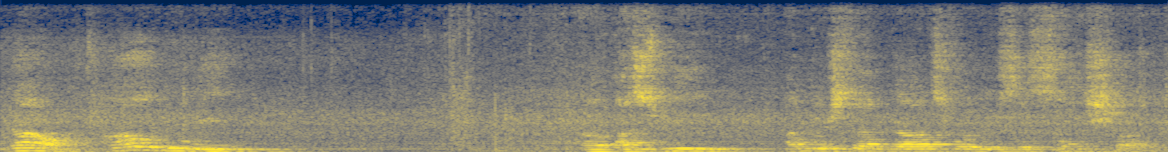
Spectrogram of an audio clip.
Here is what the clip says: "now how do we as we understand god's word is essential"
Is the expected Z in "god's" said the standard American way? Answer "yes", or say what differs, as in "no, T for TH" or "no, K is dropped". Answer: yes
